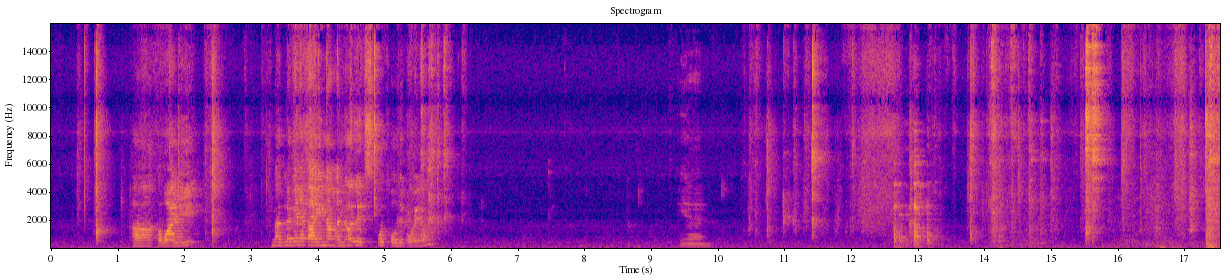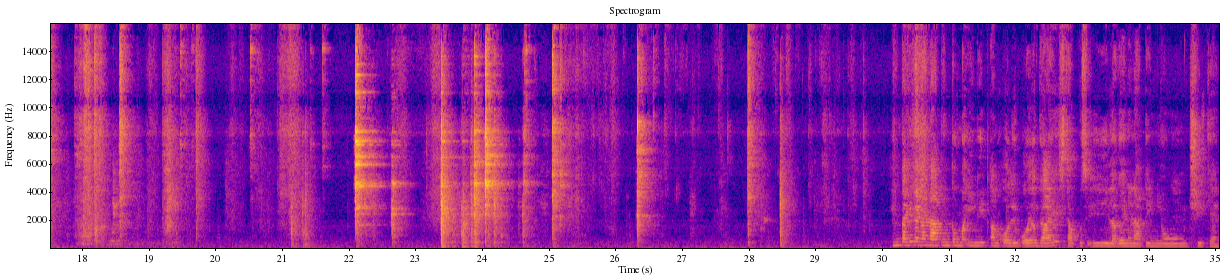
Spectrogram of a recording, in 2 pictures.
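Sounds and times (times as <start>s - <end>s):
cookware clinking and knocking: 22.1s - 25.2s.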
